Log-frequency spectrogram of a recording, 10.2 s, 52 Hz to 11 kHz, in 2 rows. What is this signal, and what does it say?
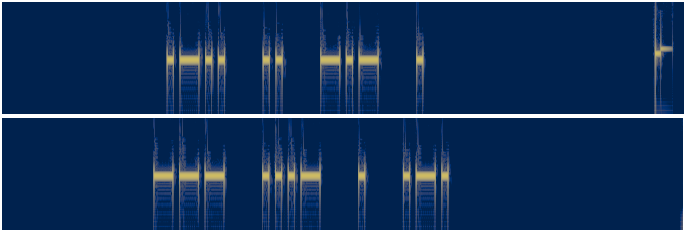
Morse code, heard as a keyed tone, about 25 wpm, spaced as for 18 wpm, 700 Hz. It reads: LIKE OVER
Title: 2x Character Spacing - Top 100 Words - 25wpm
